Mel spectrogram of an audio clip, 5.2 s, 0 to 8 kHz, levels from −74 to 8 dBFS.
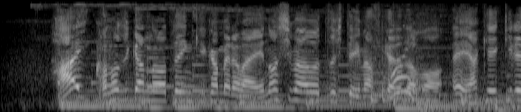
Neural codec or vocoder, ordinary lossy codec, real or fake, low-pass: none; none; real; 7.2 kHz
